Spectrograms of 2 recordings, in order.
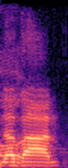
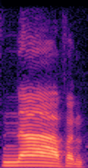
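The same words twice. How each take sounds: First: The vowel after the N is short. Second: The vowel after the N is drawn out long. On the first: The speaker calls it wrong. "So don't go" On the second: The speaker calls it right. "put in as many A's between the N and the V as you can. So it's"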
